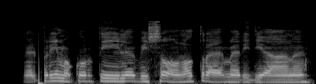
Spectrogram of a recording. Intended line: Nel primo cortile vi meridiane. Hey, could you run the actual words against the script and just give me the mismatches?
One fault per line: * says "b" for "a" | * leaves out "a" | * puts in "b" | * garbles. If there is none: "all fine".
* puts in "sono tre"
